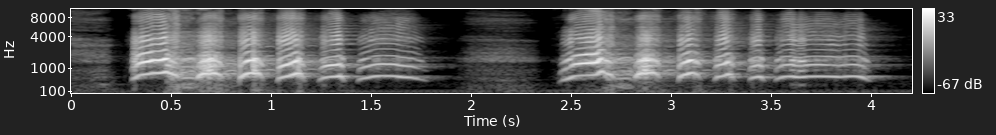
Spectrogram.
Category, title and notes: Sound effects > Human sounds and actions
puppet laugh 2
giggle, laugh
